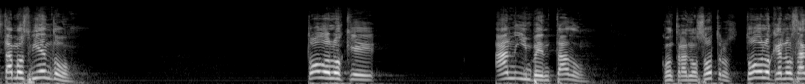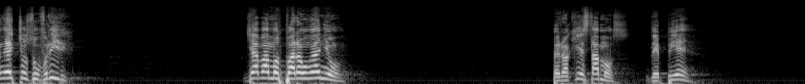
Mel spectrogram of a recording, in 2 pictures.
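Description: A middle-aged man speaks into a microphone in short, halting phrases with long pauses.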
